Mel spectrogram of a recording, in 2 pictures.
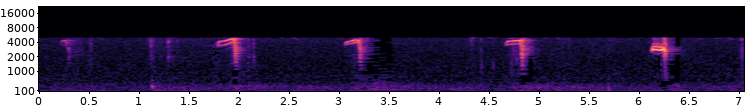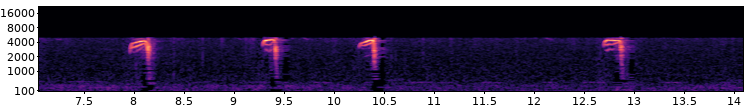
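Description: A bird calling: eight short, high chirps, each sliding quickly down in pitch, spaced about one to two and a half seconds apart.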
